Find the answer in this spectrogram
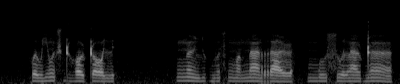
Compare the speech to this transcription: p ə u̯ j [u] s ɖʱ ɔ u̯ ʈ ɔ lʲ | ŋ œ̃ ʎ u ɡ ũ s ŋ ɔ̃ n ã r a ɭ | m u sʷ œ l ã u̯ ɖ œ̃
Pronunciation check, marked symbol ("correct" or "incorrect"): incorrect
